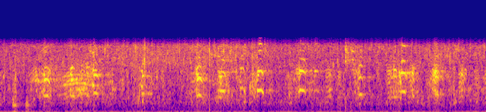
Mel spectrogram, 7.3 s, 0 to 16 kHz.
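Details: A flock of geese calling on a Massachusetts brook in a January 2009 snowstorm in West Concord; many overlapping harsh honks in bursts about every second, a busy chattering chorus over steady hiss.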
